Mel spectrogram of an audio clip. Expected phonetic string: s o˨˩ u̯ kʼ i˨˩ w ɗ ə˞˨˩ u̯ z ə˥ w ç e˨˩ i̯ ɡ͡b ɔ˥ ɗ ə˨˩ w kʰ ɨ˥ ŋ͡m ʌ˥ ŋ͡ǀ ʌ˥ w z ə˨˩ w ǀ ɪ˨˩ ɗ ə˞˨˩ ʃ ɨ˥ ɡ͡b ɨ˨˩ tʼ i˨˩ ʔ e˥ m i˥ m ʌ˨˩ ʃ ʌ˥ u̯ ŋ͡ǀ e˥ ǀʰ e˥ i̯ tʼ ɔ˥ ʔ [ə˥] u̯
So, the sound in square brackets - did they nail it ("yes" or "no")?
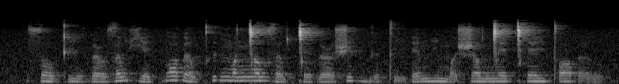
no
